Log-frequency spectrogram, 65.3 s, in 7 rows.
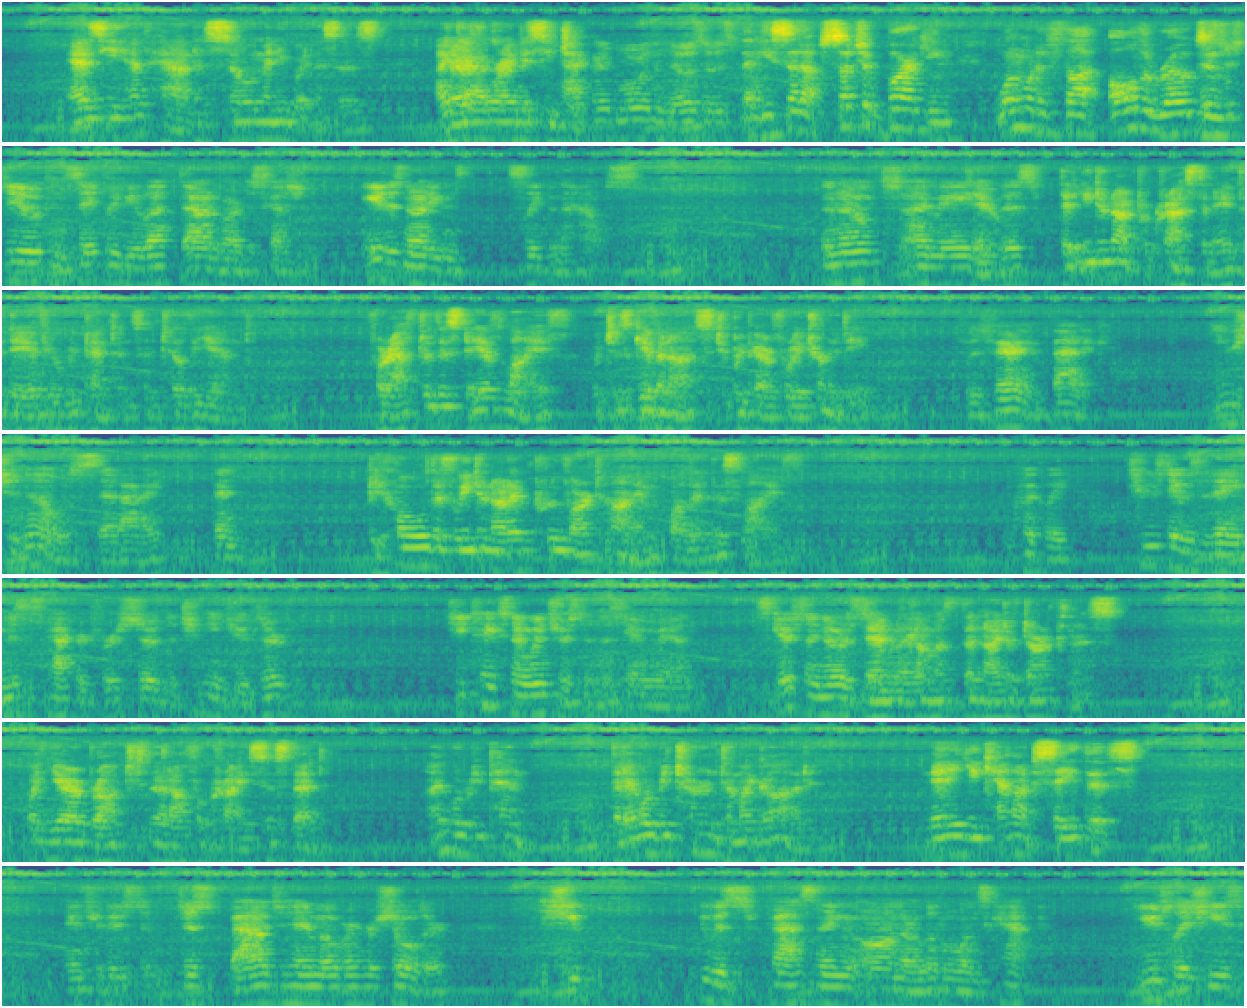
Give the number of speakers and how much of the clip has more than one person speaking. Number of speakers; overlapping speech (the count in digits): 3, about 5%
